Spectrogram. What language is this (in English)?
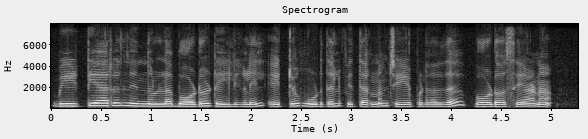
Malayalam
